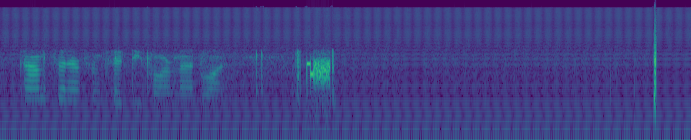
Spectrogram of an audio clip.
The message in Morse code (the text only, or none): none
